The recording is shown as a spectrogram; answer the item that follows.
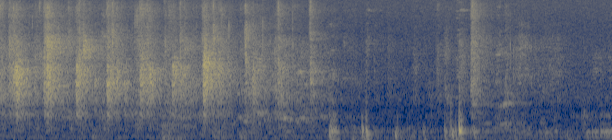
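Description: Scattered clapping from a small audience that fades out over the first few seconds. Then a few low thumps from a microphone being handled on its stand.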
